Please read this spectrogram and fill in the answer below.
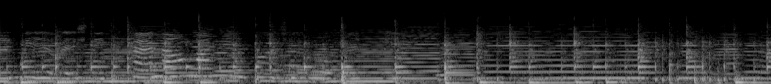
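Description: Instrumental music of a Hindi song: tabla playing a steady rhythm under a melody, which wavers for the first couple of seconds and then moves into held notes.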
